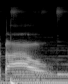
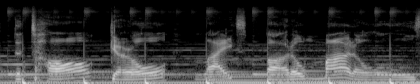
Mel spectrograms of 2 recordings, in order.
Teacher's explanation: Dificuldade que o brasileiro tem é trocar esse fonema, que é o dark l pelo U.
